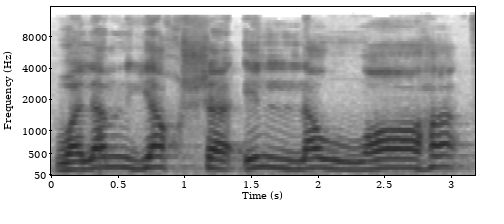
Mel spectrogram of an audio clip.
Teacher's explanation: ملا کر پڑھنے کی صورت میں اللہ میں لام پر زبر سے لفظ اللہ کی لام کے ساتھ ملائیں گے، درمیان سے حمزہ یعنی الف کو حذف کیا جائے گا۔ لفظ اللہ کی لام سے پہلے والے حرف لام پر زبر ہے تو لفظ اللہ کی لام کو پر کر کے پڑھیں گے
